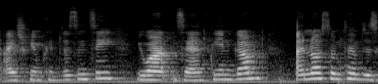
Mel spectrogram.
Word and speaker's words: xanthan: And then the xanthan gum, you wanna do about half. What, my pronunciation? There's no I, just xanthan. Oh, right, xanthan.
